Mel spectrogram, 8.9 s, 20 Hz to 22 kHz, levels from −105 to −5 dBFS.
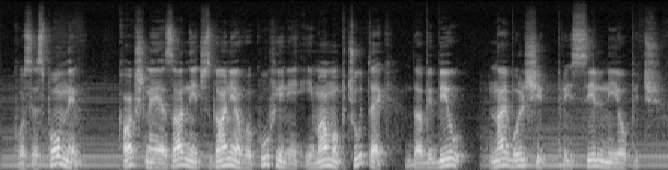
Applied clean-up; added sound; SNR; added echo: none; Bowed string instrument; 18 dB; none.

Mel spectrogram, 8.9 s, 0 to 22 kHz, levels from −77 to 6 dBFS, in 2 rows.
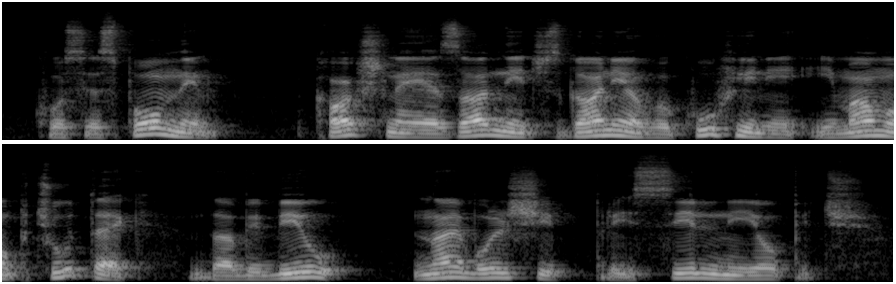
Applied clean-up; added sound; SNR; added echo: none; none; none; none.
